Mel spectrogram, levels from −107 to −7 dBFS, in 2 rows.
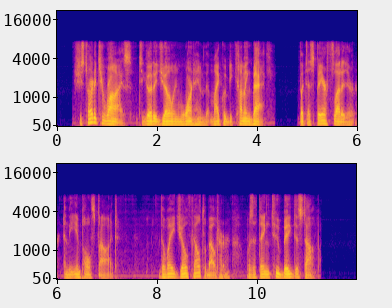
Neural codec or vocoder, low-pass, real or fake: codec, 24 kHz, 3 kbps, HILCodec; 7.2 kHz; fake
